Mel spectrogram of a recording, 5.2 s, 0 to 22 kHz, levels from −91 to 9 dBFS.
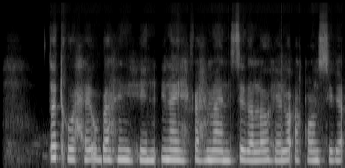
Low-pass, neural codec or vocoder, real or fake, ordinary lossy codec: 19.8 kHz; autoencoder, 48 kHz, 128 numbers a frame, DAC-VAE, trained on Japanese speech; fake; Opus, 16 kbps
